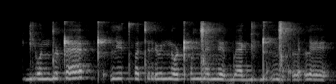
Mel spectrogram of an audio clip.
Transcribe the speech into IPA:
ɡ j ʊ n d ʊ ʈ ɛ | ʈʰ ḛ lʲ ɛ t̪ʰ ə t r ʉ n ʊ ʈʰ ʊ ŋ͡ǀ e n̪ e b ɛ ɡʲ ə̰ ɖ ɛ̰ ŋ͡ǀ ɛ̰ l ɛ̰ l e

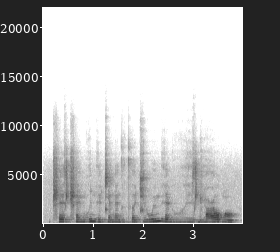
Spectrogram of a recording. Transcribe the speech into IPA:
ʈ͡ʂʰ ɛ z ʈ͡ʂʰ ɛ̃ y̯ m ɔ̤ i̯ m ɛ̤ y̯ t͡ɕ ɛ̃ n ɛ̃ d̪ ə̤ t̪ʰ ə y̯ t͡ɕ ʉ w ʉ m ɦ ɛ ɳ ɔ̤ ɦ ɛ̤ z ɖ e̤ ʕ ɔ b ɔ̃

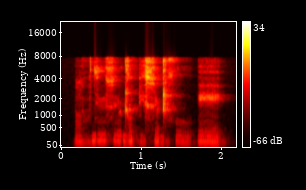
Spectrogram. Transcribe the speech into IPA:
l ɔ̤ d̪ ʉː x ʉː ɖ o pʲ ə̤ x ʏ ɖ ɔ̤ x uː | eː

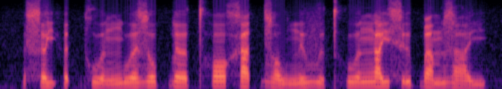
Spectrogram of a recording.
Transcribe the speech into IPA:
s ə˧ j ʔ ə˦˥ t̚ x u˧˩ ə̯ ŋ u˧ ə̯ z o˦˥ p̚ l əː˧ t̪ʰ ɔ˧ x a˦˥ t̚ z ɔ̤˨˩ w n ɨ˧ v ɨ˧˩ t̪ʰ u˧ ə̯ ŋ a˧ j s ɨ̰˧˥ ɓ a˨˦ m z a̤˨˩ j

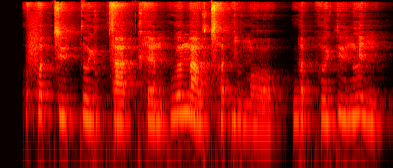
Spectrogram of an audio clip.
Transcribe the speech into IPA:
f ɐ˥ t̚ t͡s yː˨˥ t̚ t̪ ɵ˨ ɥ ʊ˨ k̚ s aː˨ t̚ kʰ ɛː˨˩ m kʷ œː˥ n̪ aː˨˥ w t͡sʰ ɐ˧ t̚ iː˨ w n̪ ɔː˨˩ | w ɐ˨ t̚ pʰ ɵ˨˥ ɥ t̪ yː˨˥ n l ɪ˨ ŋ

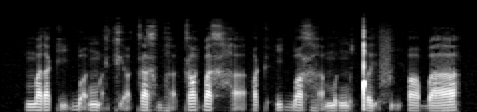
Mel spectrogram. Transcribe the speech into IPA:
m a ɾ a k ḭ ɡ͡b ɑ̰ ŋ͡m a̰ kʲ ɑ̰ k a x bʱ a̰ k ɑ k͡p a x h a̰ ʔ ɑ k ʔ i ɡ͡b ɑ x ɦ a̰ m ə ŋ͡m ə̰ ǃ ə ɾʲ ə̰ f ḭ ʔ ɑ ɓ a

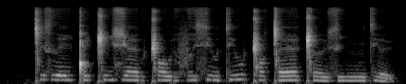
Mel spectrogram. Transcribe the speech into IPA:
ǀ i s ð eː i̯ ǃ e ǁ i ɕ ɛː ɾ ṳ ǁ ɔ u̯ ɾ ə̤ f ə̤ sʲ uː tʲ uː ǁ ɔ ǀ ɛː ǁ əː y̯ s i ŋ ə ŋ tʲ əː y̯

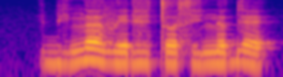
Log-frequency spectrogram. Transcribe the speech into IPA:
bʲ e̤ ŋ ɜ v e ɾ ɛ̤ t ɤ s e̤ n ə ɡ ɛ

